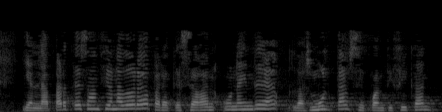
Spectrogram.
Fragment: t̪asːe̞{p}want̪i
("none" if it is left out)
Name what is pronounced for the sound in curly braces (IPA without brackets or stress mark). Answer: k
